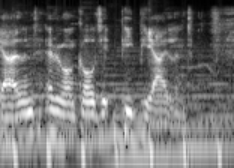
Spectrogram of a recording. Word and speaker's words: Phi Phi: And it's not pronounced how it's spelt, Phi Phi Island, everyone calls it Phi Phi Island.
